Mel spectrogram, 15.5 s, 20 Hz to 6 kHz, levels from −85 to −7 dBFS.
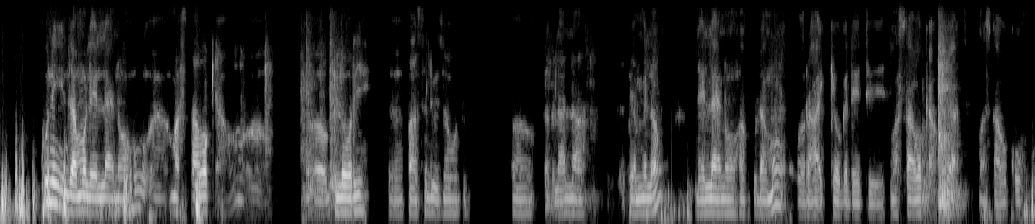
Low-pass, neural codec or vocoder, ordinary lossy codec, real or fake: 5.4 kHz; none; Opus, 16 kbps; real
